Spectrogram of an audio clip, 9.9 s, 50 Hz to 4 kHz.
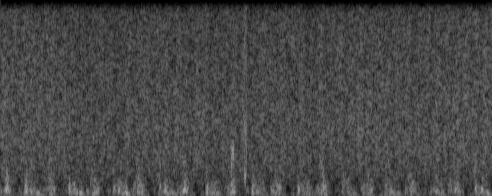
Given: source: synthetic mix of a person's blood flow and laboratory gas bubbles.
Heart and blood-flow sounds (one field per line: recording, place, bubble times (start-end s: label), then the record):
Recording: Doppler ultrasound of blood flow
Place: precordium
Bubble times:
4.60-4.68 s: bubbles
4.85-4.94 s: bubbles
From the record:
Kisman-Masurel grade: 113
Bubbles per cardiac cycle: 1 to 2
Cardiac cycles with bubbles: 1 to 10%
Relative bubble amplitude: loud (0.450 to 0.775)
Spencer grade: 1 (occasional bubble signal discernible with the cardiac motion signal, with majority of cardiac periods free of bubbles)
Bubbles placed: anywhere in the cardiac cycle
